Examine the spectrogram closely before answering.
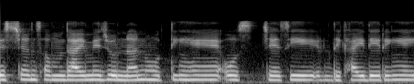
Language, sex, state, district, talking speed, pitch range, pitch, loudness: Hindi, female, Chandigarh, Chandigarh, 190 wpm, 205-215 Hz, 210 Hz, -14 LUFS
